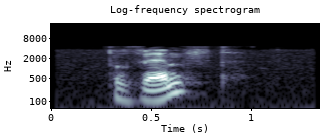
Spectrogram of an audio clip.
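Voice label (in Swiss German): "senft", Alsatian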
